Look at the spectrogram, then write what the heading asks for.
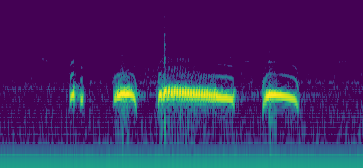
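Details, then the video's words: Veteran decoy spotted dove, a lure bird kept to stimulate other doves into cooing: a quick stuttered double note, a short low coo, a long rolling trembling coo, then a final falling coo, all mid-low and hollow, with a quiet background. "Tiếng chim cu gáy kích bổi"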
